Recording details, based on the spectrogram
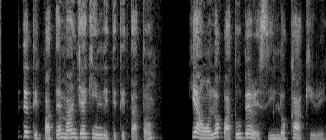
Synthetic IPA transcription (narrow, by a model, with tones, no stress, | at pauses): si˦te˦˨te˨k͡pa˨tɛ˨˦mãː˦˧˦n̩˦d͡ʒɛ˦ki˦n̩˧le˨te˨te˨ta˨tã˨˦ | ki˦a˦˨w̃ɔ̃˧lɔ˦k͡pa̰˦˨to˨˦bɛ˦˨ɾɛ˨si˨˦lɔ˧ka˦˨kʰḭ˨ɾe˧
